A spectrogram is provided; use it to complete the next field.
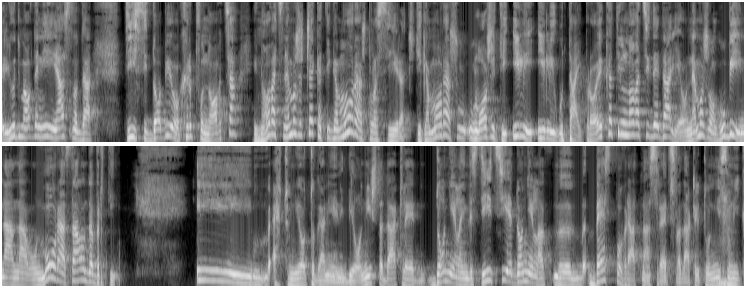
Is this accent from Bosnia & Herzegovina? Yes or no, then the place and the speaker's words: yes; Sarajevo, Federation of Bosnia and Herzegovina, Bosnia & Herzegovina; moved away; also born or lived in Geneva, Switzerland / Zagreb, Croatia; ja kao Sarajka naravno odim prvo u Sarajevo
